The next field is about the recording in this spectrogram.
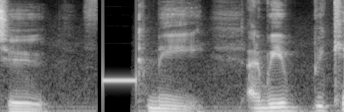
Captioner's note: beeps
